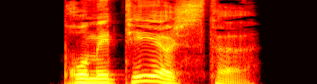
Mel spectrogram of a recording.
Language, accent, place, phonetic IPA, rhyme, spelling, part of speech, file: German, Germany, Berlin, [pʁomeˈteːɪʃstə], -eːɪʃstə, prometheischste, adjective, De-prometheischste.ogg
- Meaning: inflection of prometheisch: 1. strong/mixed nominative/accusative feminine singular superlative degree 2. strong nominative/accusative plural superlative degree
